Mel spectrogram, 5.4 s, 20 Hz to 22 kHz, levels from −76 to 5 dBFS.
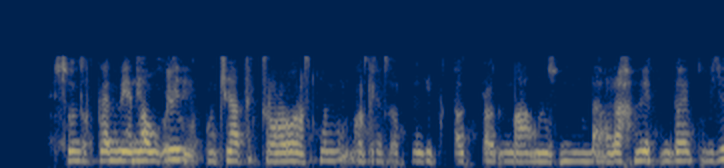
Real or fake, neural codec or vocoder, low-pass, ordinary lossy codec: fake; codec, 24 kHz, 1.5 kbps, HILCodec; 5.4 kHz; none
